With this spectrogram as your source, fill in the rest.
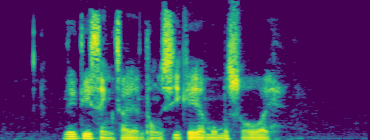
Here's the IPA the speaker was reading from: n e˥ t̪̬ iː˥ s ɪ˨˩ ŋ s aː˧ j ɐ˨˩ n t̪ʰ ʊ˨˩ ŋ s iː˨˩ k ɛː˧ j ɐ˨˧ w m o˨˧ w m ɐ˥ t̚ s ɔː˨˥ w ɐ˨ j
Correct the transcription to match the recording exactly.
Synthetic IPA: n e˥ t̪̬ iː˥ s ɪ˨˩ ŋ t͡s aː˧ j ɐ˨˩ n t̪ʰ ʊ˨˩ ŋ s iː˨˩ k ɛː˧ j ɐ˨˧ w m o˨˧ w m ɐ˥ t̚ s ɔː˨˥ w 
